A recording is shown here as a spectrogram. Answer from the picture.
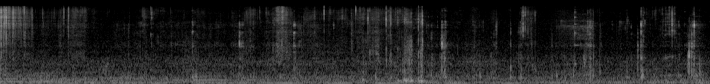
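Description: Close-miked biting and chewing of flaky puff pastry, with scattered small crunches and crackles. Near the end a metal spoon touches a ceramic bowl.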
